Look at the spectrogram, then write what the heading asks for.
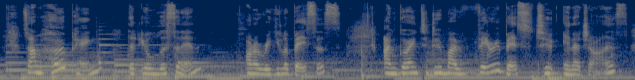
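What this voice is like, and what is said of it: South African accent. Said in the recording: “nice fancy accent, South African accent”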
